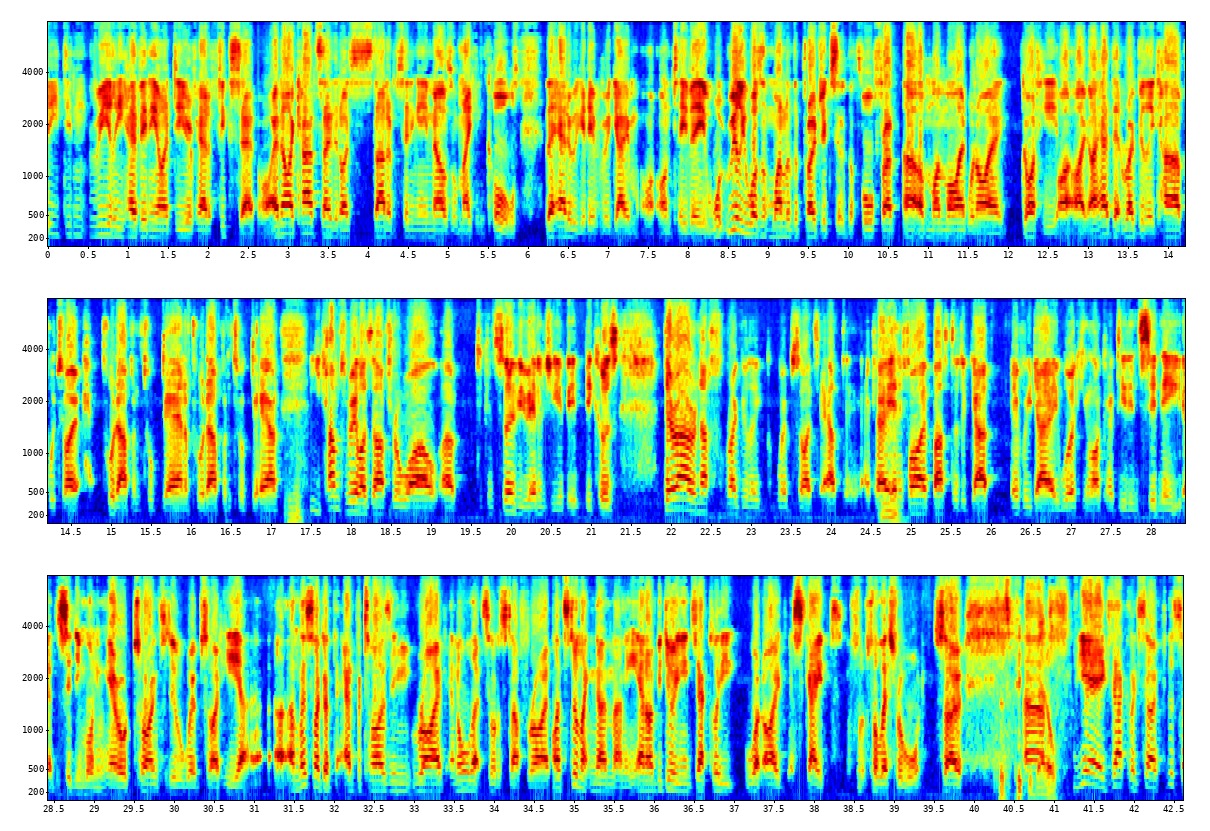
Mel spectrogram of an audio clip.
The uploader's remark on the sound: phones in from self-isolation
